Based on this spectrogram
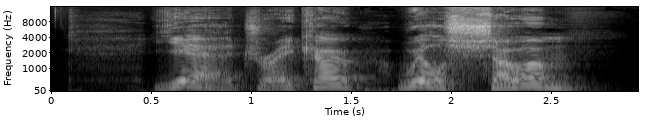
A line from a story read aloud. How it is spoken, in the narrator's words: Pansy shouted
